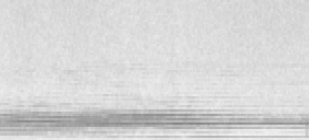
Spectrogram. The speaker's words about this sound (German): Attention, air raid alert. Proceed to the nearest shelter.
